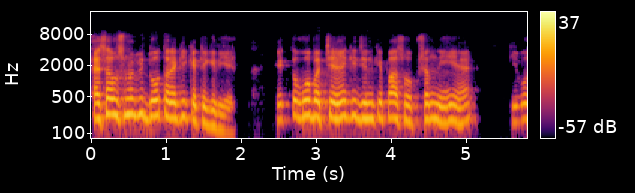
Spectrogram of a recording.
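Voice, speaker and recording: The voice has a dark, mellow tone and ordinary pitch variation, set against a quiet background. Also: man. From Baghpat district, Uttar Pradesh, India. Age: old. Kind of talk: interview answer.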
